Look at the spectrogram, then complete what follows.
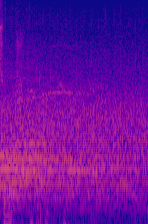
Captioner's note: applause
